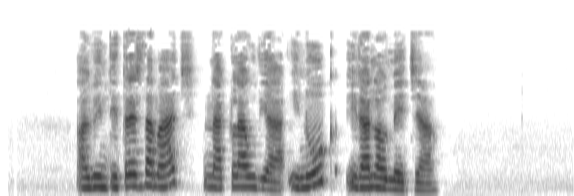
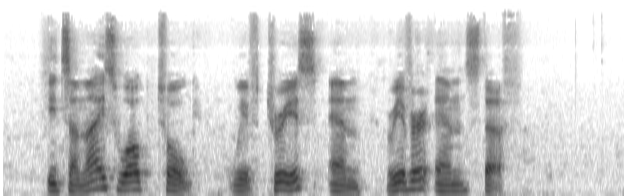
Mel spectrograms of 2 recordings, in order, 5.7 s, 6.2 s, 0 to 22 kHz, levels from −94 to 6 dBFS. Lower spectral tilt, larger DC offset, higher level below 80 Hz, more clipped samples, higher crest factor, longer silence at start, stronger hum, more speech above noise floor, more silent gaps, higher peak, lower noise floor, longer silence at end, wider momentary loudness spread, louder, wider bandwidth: about the same, -4.5 dB/octave vs -4 dB/octave; neither; second, -78 dBFS vs -62 dBFS; neither; about the same, 22 dB vs 18 dB; first, 0.75 s vs 0.45 s; neither; first, 52 dB vs 44 dB; neither; first, -4 dBFS vs -8 dBFS; first, -76 dBFS vs -68 dBFS; first, 1.4 s vs 1.15 s; about the same, 8 LU vs 10 LU; about the same, -24 LUFS vs -24 LUFS; second, 11.5 kHz vs 16.5 kHz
